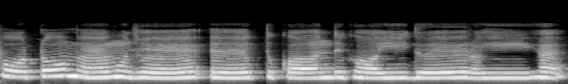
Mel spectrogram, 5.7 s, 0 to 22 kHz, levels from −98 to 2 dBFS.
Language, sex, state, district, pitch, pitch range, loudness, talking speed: Hindi, female, Madhya Pradesh, Umaria, 230 Hz, 220-240 Hz, -11 LUFS, 95 wpm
